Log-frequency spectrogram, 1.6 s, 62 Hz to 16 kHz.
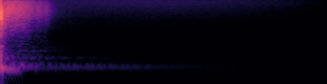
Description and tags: BRZ SNARE 006 - NOH
This sample pack contains real snare drum samples, each of which has two versions. The NOH ("No Overheads") mono version is just the close mics with processing and sometimes plugins. The WOH ("With Overheads") versions add the overhead mics of the kit to this.
These samples were recorded in the studio by five different drummers using several different snare drums in three different tracking rooms. The close mics are mostly a combination of Josephson e22S and Shure SM57 although Sennheiser MD421s, Beyer Dynamic M201s and Audio Technica ATM-250s were also used. Preamps were mainly NPNG and API although Neve, Amek and Millennia Media were also used. Compression was mostly Symetrix 501 and ART Levelar although Drawmer and Focusrite were also used. The overhead mics were mostly Lawson FET47s although Neumann TLM103s, AKG C414s and a C426B were also used.
live, space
